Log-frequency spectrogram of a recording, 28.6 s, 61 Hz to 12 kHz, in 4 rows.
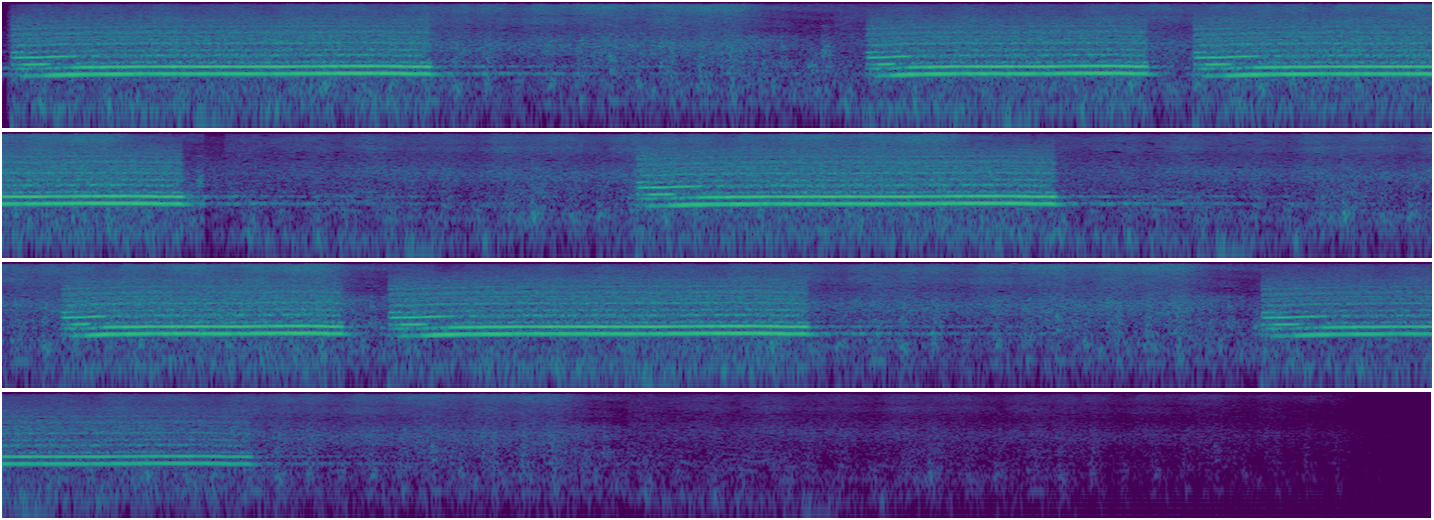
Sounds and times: train whistle 0.0 - 2.5
train whistle 4.3 - 8.5
train whistle 10.3 - 12.9
train whistle 14.6 - 18.9
train whistle 20.6 - 22.9

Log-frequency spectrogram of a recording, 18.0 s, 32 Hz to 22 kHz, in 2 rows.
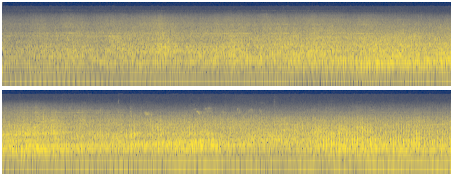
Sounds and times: helicopter landing on the field nearby 0.0 - 17.9

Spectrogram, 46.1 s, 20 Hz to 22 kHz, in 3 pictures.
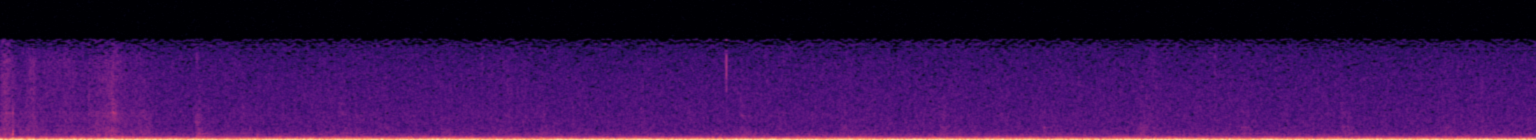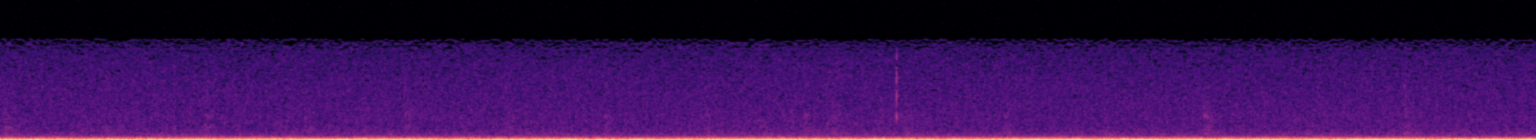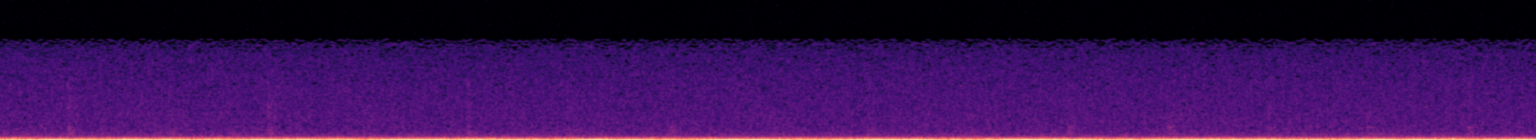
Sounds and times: Room Noise 0.0 - 46.0

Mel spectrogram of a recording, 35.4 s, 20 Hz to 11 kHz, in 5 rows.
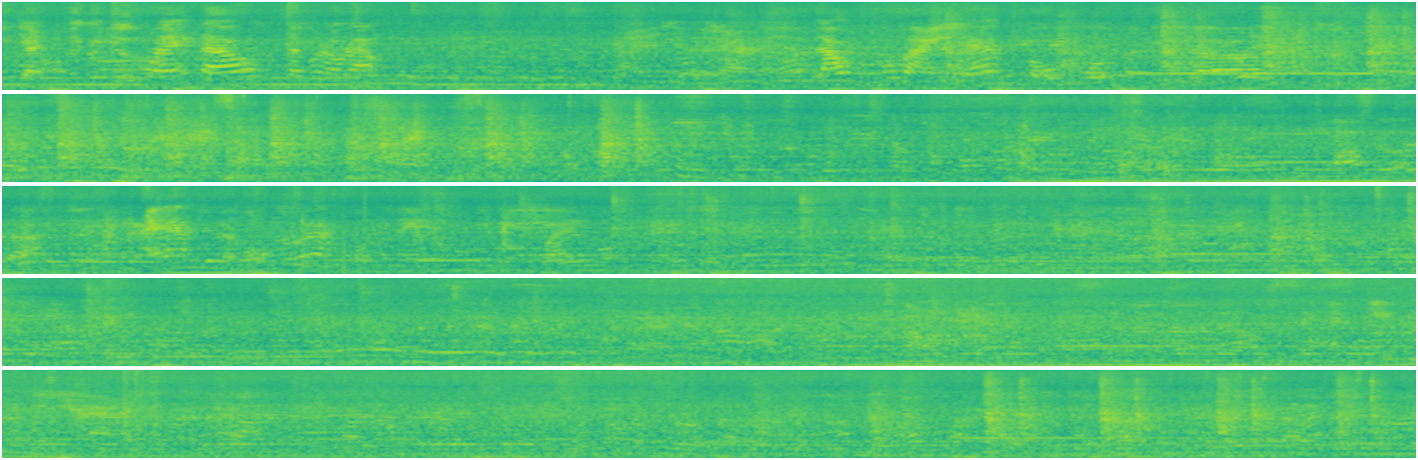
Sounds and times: Vietnamese voices 0.0 - 35.3
construction site in the background 0.0 - 35.3
music from loudspeakers 0.0 - 35.3
traffic 0.0 - 35.3

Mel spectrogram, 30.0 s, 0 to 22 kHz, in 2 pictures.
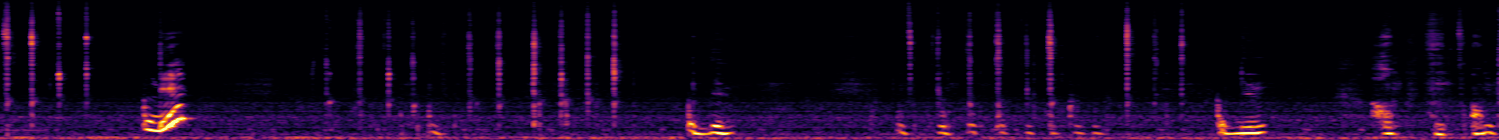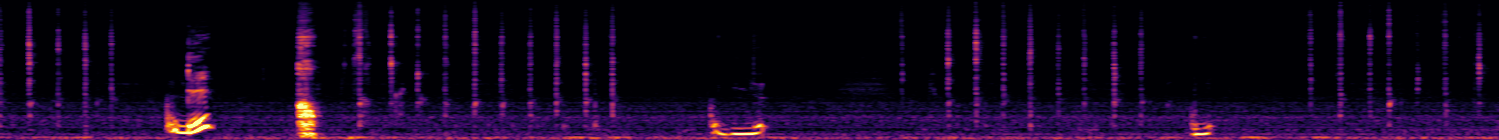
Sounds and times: Cartoon chewing 0.0 - 1.0
Cartoon chewing 3.1 - 7.4
gulping 3.1 - 6.3
gulping 6.9 - 7.4
Cartoon chewing 8.8 - 12.8
gulping 8.9 - 12.8
gulping 13.4 - 17.2
Cartoon chewing 13.4 - 21.3
gulping 18.0 - 21.2
gulping 22.1 - 22.7
Cartoon chewing 23.9 - 27.2
gulping 24.0 - 27.2
Cartoon chewing 28.0 - 29.9

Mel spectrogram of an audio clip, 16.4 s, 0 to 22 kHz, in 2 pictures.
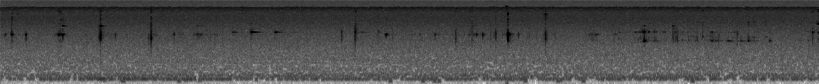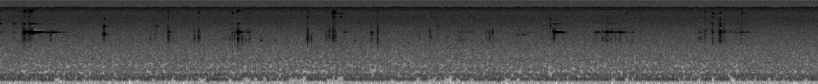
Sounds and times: gentle tinkling bells 0.0 - 16.3

